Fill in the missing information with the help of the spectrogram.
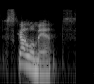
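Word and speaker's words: Scholomance: It's called The Sholomance, is the way it's pronounced.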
